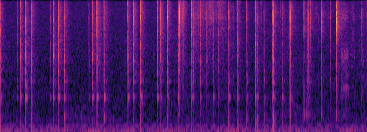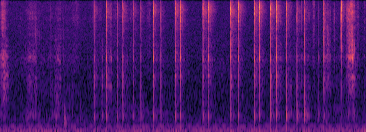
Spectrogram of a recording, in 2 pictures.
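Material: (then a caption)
Plastic. Long painted nails tap a medium clear plastic bottle full of orange shower gel, making quick, bright clicks in irregular bursts. The taps ease off into softer scratching in the middle before picking up again, over a steady low hum.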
